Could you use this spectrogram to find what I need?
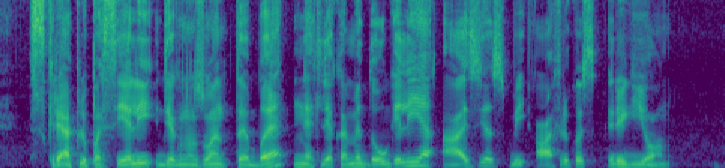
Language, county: Lithuanian, Vilnius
